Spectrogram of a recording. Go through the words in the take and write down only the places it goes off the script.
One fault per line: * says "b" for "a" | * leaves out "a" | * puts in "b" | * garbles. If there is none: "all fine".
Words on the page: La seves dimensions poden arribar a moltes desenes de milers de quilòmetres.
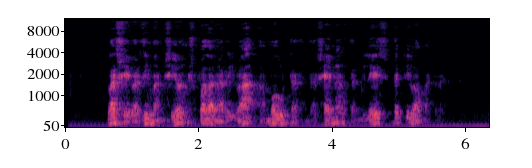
* says "Les" for "La"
